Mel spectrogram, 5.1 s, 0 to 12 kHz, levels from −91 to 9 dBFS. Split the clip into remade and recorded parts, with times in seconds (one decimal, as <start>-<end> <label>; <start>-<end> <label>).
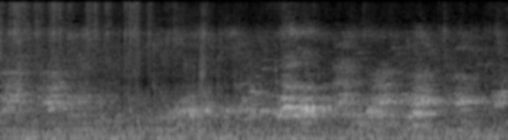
0.0-1.2 recorded; 1.2-2.4 remade; 2.4-5.1 recorded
